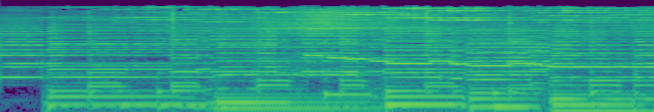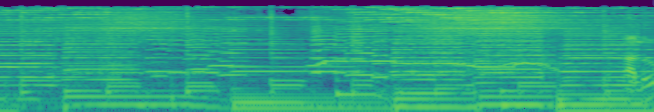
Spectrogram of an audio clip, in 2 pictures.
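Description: A band plays an upbeat instrumental passage, with a steady, bouncing bassline and rhythmic chord changes, full and loud throughout, with no singing yet.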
